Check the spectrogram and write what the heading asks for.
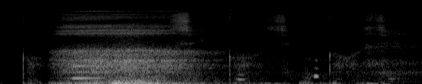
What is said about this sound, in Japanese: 私の熱い吐息耳にかけてあげます。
